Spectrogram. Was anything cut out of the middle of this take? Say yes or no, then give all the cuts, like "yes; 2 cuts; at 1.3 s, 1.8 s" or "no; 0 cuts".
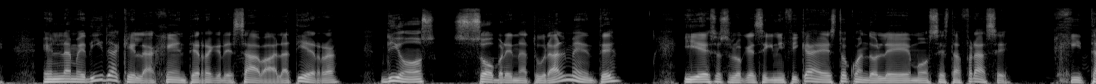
yes; 1 cut; at 3.6 s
